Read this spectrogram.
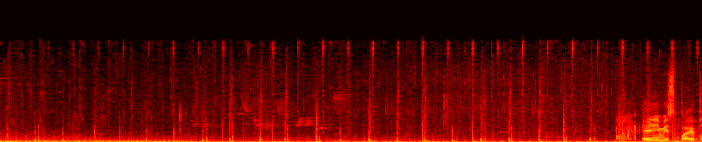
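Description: Footsteps run on paving.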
